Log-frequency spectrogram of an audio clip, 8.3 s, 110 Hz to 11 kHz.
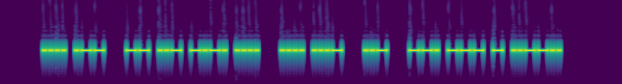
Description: Morse code, heard as a keyed tone, about 28 wpm, 700 Hz. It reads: HW MUCH HV U GOT?
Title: Sentences from Top 300 Words and Abbreviations 28wpm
